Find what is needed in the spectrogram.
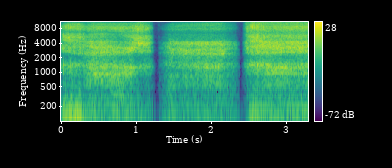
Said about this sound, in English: And you can hear it breathing laborly and raspy, like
